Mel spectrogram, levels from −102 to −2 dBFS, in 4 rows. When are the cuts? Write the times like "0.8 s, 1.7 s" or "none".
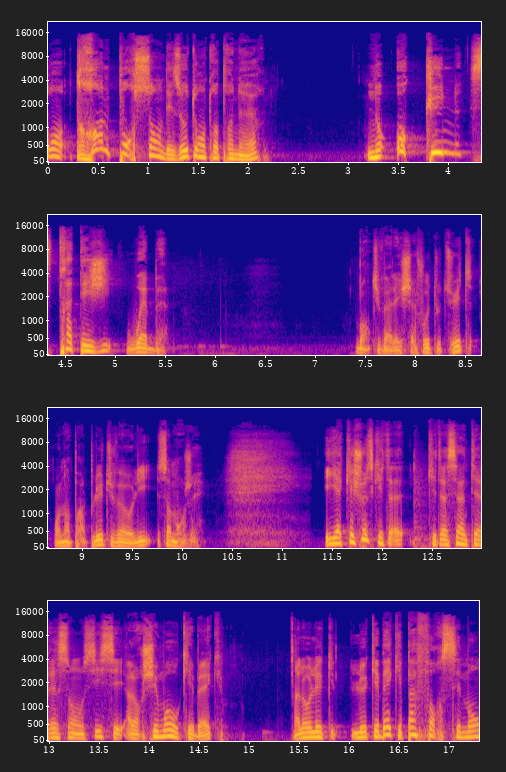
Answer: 7.6 s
